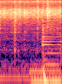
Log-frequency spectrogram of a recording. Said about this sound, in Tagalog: Lemongrass at sibuyas pinagsabay na ni Darlene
